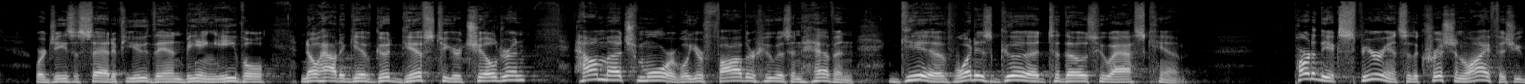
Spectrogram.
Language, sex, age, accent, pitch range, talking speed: English, male, 50-69, American, 135-185 Hz, 180 wpm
